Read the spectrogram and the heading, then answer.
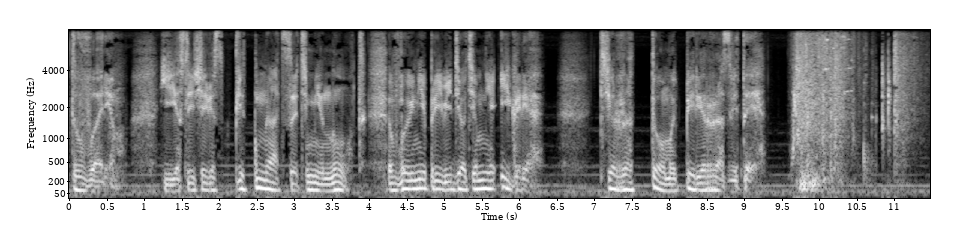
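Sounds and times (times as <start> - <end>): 
speech: 0.3 - 10.0
computer monitor being smashed: 9.6 - 11.4
pieces of monitor clattering: 9.7 - 11.4.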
